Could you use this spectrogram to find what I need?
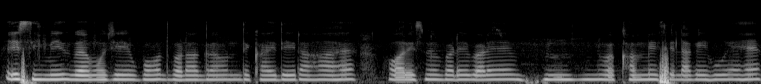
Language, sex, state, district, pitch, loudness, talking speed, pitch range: Hindi, female, Goa, North and South Goa, 220 Hz, -23 LUFS, 155 wpm, 215-225 Hz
